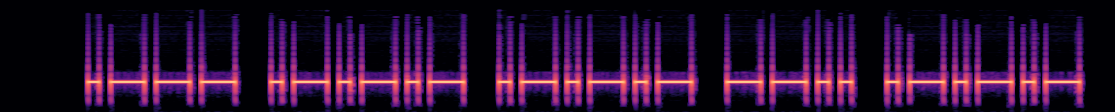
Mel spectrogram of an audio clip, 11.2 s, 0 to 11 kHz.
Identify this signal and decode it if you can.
Morse code, heard as a keyed tone, about 10 wpm, 800 Hz. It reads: J..Z.
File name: LEZIONI / 10 SIGNS / 10C DOT 10wpm 2940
